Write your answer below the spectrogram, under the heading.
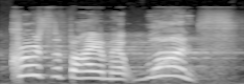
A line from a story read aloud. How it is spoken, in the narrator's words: they kept shouting with a deafening roar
